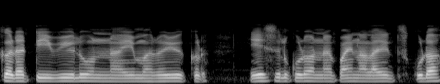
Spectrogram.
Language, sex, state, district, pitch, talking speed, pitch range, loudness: Telugu, male, Andhra Pradesh, Sri Satya Sai, 150 Hz, 175 wpm, 145-155 Hz, -19 LUFS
